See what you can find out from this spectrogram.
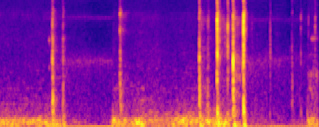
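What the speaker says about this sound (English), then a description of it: "I'm typing them right now." Keys clicking on a computer keyboard in bursts of separate taps, with a quick flurry of typing near the end, close and fairly quiet.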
